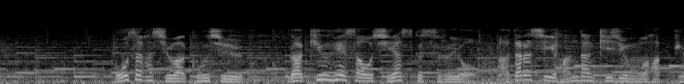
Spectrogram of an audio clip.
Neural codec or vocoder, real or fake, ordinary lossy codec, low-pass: none; real; none; 5.4 kHz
